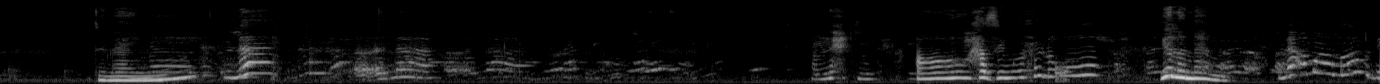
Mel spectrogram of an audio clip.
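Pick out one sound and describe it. Two young girls talk and laugh with animation close by.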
